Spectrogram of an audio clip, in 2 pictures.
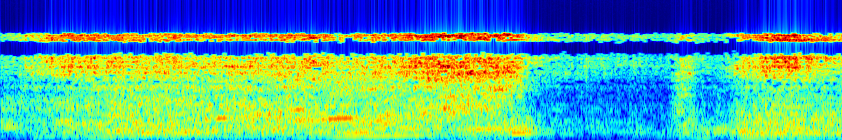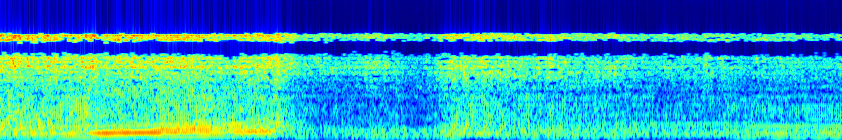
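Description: Private detective Jerry Browning's car, with his new client Henry Sutton sitting alongside him: the engine roars steadily, rising in pitch as it accelerates, easing briefly twice as if shifting gears, then pulling hard again with a loud, continuous drone.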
